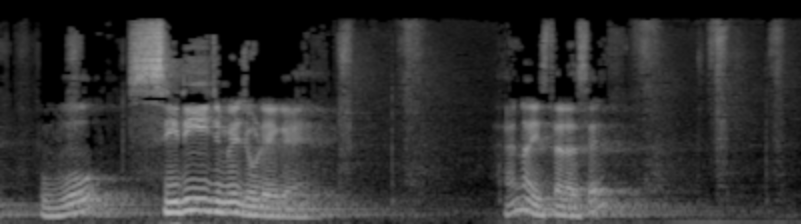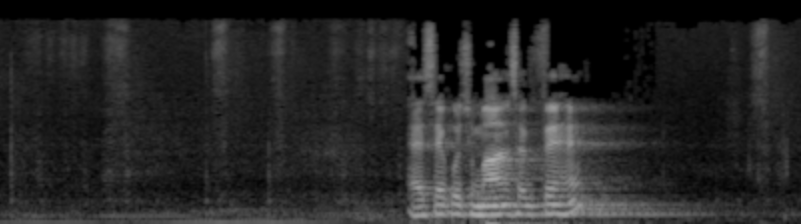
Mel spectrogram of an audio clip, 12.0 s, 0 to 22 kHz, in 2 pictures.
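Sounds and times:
chalk scratching on chalkboard: 2.4s - 3.4s, 4.6s - 9.1s, 11.5s - 12.0s.

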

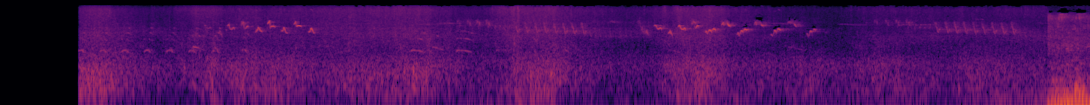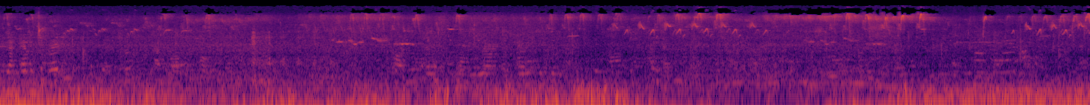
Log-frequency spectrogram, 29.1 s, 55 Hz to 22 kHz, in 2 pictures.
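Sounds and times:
birds chirping and twittering: 1.1s - 29.0s
steady rushing noise: 13.8s - 29.0s.

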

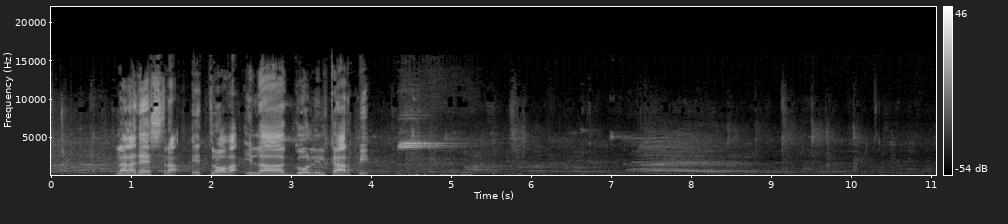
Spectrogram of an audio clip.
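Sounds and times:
voices in hall: 0.0s - 11.0s
short high whistle: 4.3s - 5.2s.

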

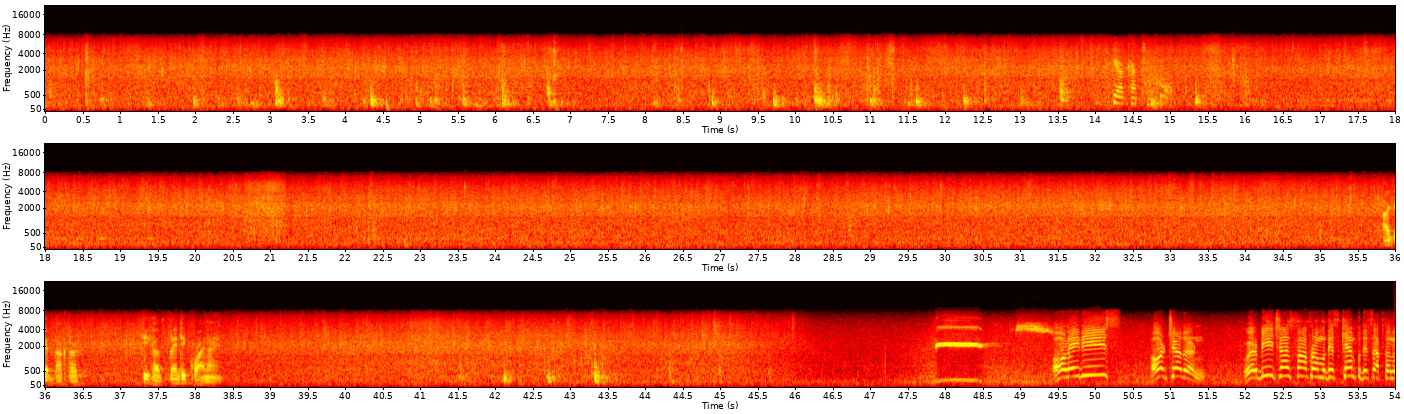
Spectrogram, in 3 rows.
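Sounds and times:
heavy rain falling: 0.0s - 54.0s.

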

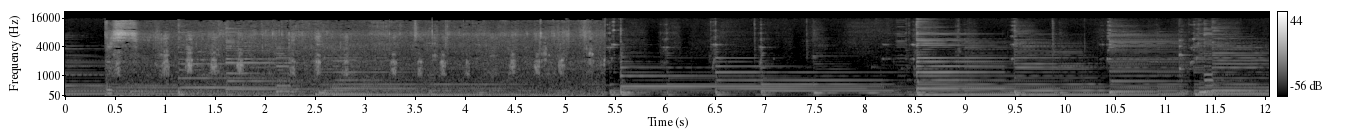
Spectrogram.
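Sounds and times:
acoustic guitar music: 0.0s - 12.0s
waterfowl honking: 0.4s - 5.4s
steady outdoor hiss: 0.4s - 5.5s.

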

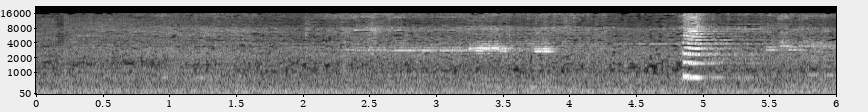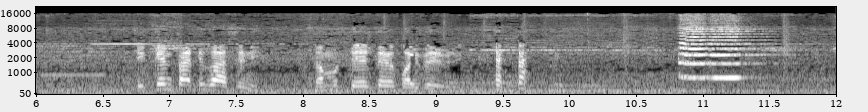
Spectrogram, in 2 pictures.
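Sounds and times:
street traffic rumble: 0.0s - 12.0s
vehicle horn toot: 4.8s - 7.2s, 9.8s - 12.0s.

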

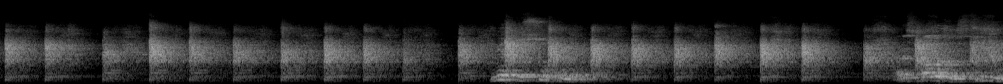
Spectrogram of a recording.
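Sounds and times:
chalk strokes on blackboard: 0.0s - 10.0s.

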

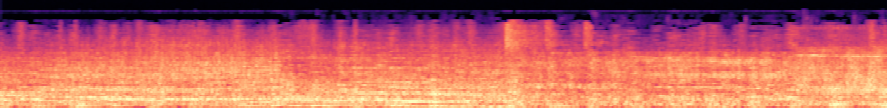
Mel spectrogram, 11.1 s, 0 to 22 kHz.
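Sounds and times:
background music: 0.0s - 11.0s
propeller aircraft engines droning: 0.0s - 11.0s.

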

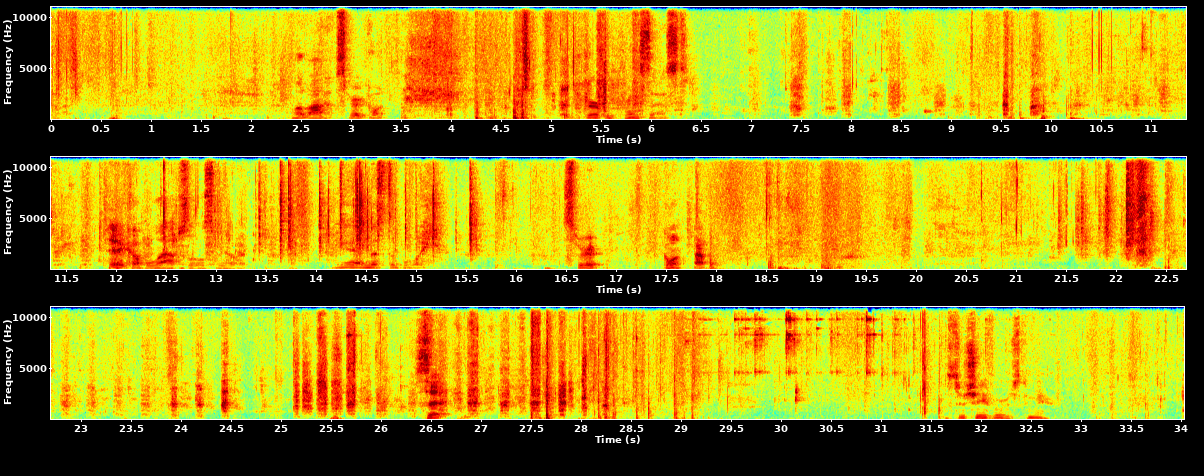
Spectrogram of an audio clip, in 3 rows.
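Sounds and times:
dog panting: 3.9s - 14.2s, 19.9s - 29.9s.

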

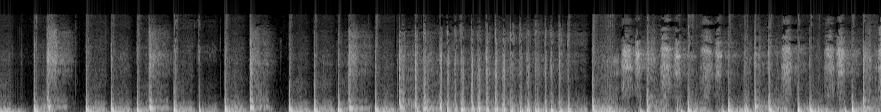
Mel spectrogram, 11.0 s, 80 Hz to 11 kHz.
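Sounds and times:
beatboxing vocal percussion: 0.0s - 11.0s.

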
